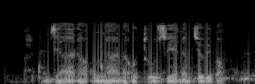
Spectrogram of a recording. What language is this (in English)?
Kinyarwanda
